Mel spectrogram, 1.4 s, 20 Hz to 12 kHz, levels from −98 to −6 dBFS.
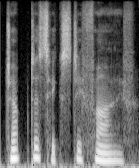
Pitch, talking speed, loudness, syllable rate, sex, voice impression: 130 Hz, 130 wpm, -17 LUFS, 3.9 syllables/s, male, masculine, slightly gender-neutral, slightly young, slightly adult-like, slightly thin, relaxed, slightly weak, slightly bright, slightly soft, slightly clear, fluent, slightly raspy, slightly cool, intellectual, slightly refreshing, very sincere, slightly calm, slightly friendly, reassuring, unique, slightly elegant, sweet, very kind, modest, slightly light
